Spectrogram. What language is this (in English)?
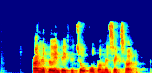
Danish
